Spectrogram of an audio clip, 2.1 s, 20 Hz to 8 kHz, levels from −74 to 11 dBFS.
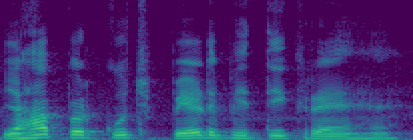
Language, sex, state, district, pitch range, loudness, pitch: Hindi, male, Jharkhand, Ranchi, 135-165 Hz, -20 LUFS, 145 Hz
